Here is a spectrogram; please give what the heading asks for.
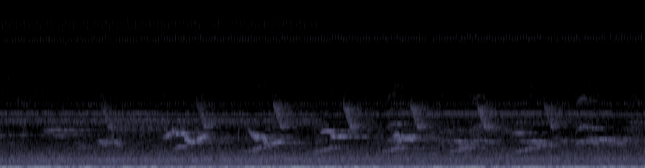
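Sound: birds chirping outdoors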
